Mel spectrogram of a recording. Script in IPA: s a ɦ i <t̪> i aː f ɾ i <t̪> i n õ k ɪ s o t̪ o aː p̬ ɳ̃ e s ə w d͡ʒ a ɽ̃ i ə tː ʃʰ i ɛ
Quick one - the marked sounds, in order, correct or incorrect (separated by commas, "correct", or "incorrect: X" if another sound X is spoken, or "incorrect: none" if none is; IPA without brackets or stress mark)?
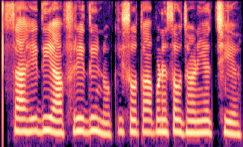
incorrect: d̪, incorrect: d̪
